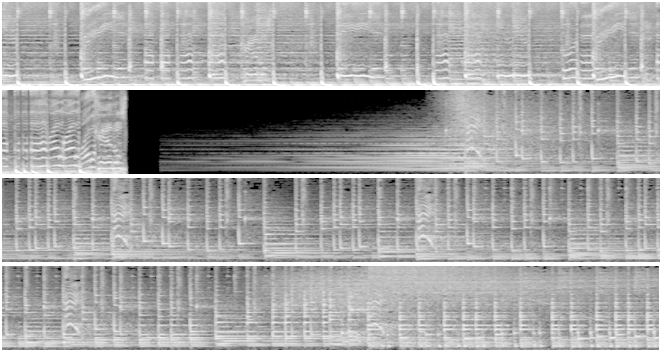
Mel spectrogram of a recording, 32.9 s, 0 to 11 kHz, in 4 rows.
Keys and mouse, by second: 0.0 a, 1.6 click, 4.4 click, 4.9 a, 6.5 ctrl+l, 10.9 ctrl+drag, 12.4 ctrl+l, 15.4 ctrl+s, 15.7 a, 15.9 a, 18.4 shift+click, 20.2 click, 23.6 click, 26.3 click.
